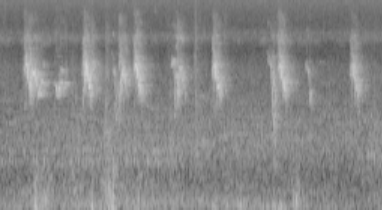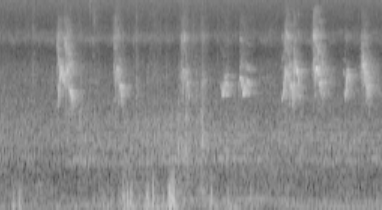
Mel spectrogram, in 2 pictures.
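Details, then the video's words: Sparrows around a house, quick high chirps repeated unevenly by several birds, over low rumbling background noise and some knocking sounds. "Every Day is Sparrow Day at our House"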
